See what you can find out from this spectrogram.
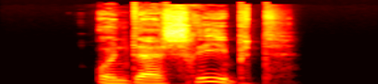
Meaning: second-person plural preterite of unterschreiben
- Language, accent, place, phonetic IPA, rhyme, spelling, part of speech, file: German, Germany, Berlin, [ˌʊntɐˈʃʁiːpt], -iːpt, unterschriebt, verb, De-unterschriebt.ogg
